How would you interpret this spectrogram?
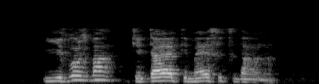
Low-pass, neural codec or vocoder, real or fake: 5.4 kHz; none; real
